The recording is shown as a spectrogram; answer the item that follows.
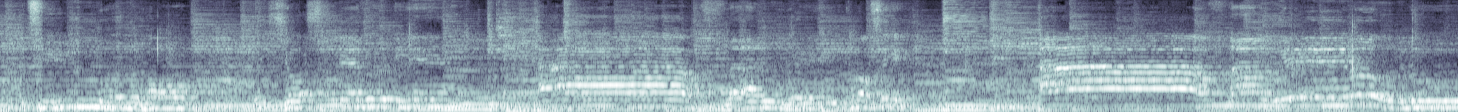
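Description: A man singing while strumming an acoustic guitar, the chords steady under the melody, with two long held sung notes, one about halfway through and one a few seconds later.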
